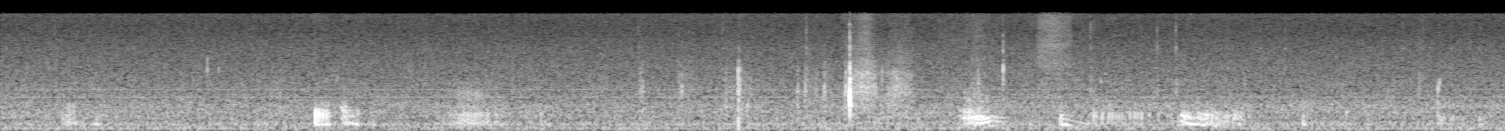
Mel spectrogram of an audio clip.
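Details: Quiet, irregular gurgles and rumbles over a soft hiss from the stomach of someone who has just eaten ribs, salad and fried yucca; ordinary stomach rumbling after eating.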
